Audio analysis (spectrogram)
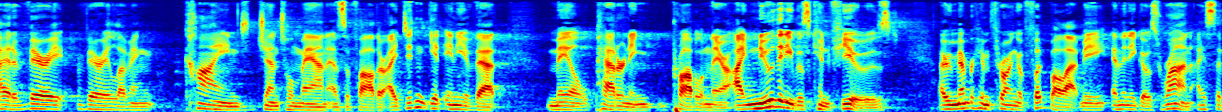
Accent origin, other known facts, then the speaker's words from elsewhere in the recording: Niwot, Colorado, United States; I grew up in a little town in Colorado, Longmont, Colorado. And there you are. Actually, I grew up in Niwot, which is even smaller.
